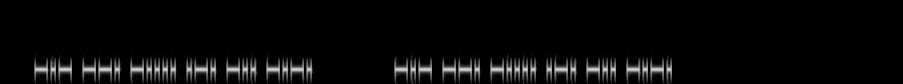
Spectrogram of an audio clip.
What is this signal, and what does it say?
Morse code, heard as a keyed tone, about 32 wpm, 700 Hz. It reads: KG6RDC KG6RDC
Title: USA Call Signs - 6 Characters - Repeated 2x - 30wpm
